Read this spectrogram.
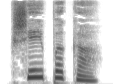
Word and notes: ಕ್ಷೇಪಕ: kṣēpaka

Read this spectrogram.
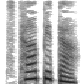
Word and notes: ಸ್ಥಪತಿ: sthapati

